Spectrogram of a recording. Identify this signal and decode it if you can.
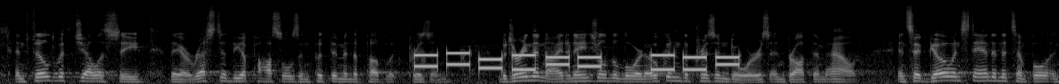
DTMF, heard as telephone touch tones, dialled by hand, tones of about 230 ms. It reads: 9D4308 320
